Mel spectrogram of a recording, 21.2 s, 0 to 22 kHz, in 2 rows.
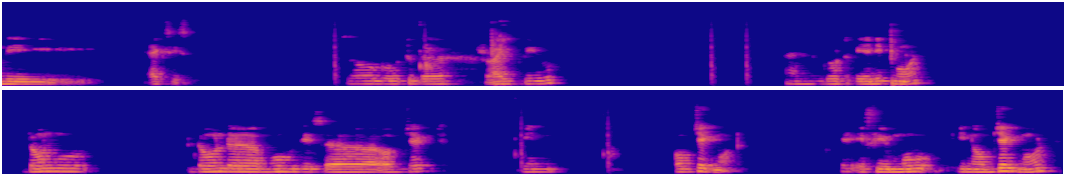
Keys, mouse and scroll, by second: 3.3-5.9 middle drag, 7.0 click, 9.9 Tab, 15.8-18.9 middle drag.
